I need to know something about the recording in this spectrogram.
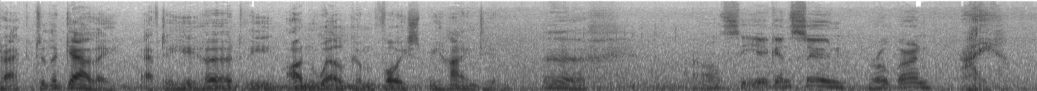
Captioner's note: sigh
